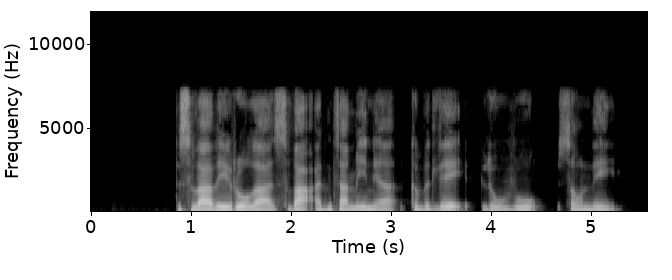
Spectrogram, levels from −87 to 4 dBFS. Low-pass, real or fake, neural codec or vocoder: 7.2 kHz; fake; codec, 16 kHz, 2 kbps, FunCodec, trained on LibriTTS, 25 frames a second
